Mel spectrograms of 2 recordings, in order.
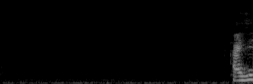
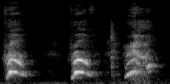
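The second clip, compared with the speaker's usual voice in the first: high, loud yapping bark; dog bark imitation; 13 dB louder, slower than usual. The man's dog barking at the visitor, yapping bark. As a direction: yap like a small angry dog. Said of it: "Or the dog go".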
